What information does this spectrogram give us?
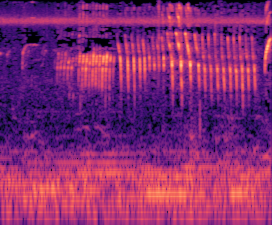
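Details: Canary in long, sustained song, used as a master recording to tutor young canaries and coax silent ones into singing; bright rapid trills and clicking rolls after a quiet start, over a steady low hum.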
